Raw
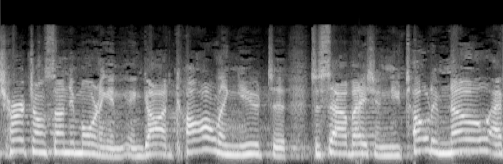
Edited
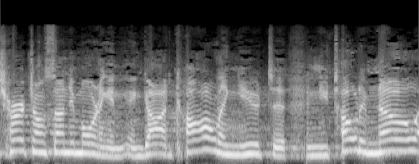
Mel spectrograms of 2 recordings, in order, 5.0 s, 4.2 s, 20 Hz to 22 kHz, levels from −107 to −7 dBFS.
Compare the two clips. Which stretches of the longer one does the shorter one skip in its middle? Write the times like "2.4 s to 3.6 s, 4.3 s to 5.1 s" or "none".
3.1 s to 3.8 s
